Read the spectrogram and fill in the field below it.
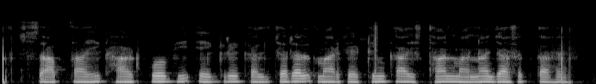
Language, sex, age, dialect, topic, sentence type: Hindi, male, 18-24, Awadhi Bundeli, agriculture, statement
